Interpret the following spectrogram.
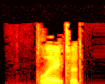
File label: "plated", english; adjectives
